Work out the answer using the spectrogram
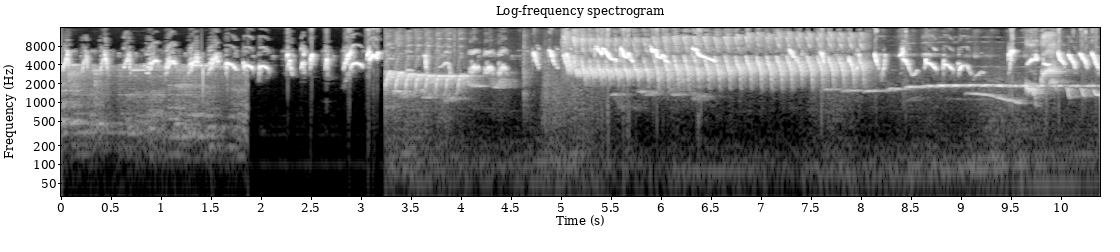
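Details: Wild-bird lure sound. Dense high twittering and rapid chirps are broken by abrupt short gaps, then a loud chorus of quick sweeping notes, and finally a drawn-out whistle.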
